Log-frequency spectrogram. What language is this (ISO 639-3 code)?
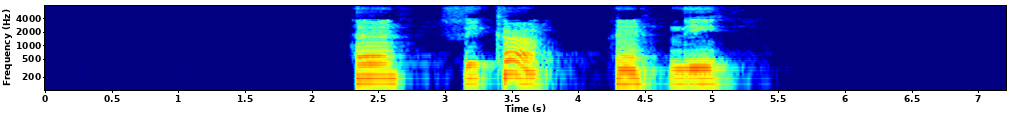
mau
